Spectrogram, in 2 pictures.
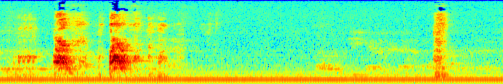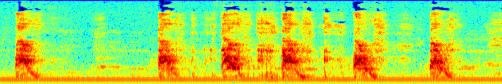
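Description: dog barking

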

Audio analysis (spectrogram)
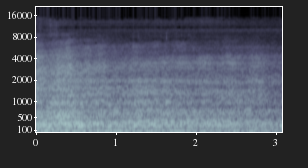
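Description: airplane passing overhead

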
